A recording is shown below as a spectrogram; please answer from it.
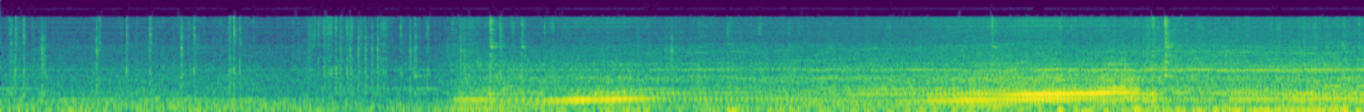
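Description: A Lamborghini Gallardo on a supercar driving day pulls away and accelerates, its engine note rising in pitch, dropping at a gear change, then climbing again, loud and close over constant road and wind noise.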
